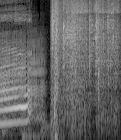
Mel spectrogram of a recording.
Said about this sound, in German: Ja, Kopernikus ganzer Papierkram ist runtergefallen.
